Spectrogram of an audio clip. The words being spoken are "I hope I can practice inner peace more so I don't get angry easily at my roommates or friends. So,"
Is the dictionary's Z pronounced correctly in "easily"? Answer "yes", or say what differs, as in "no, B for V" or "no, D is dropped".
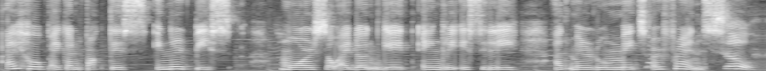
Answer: no, S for Z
